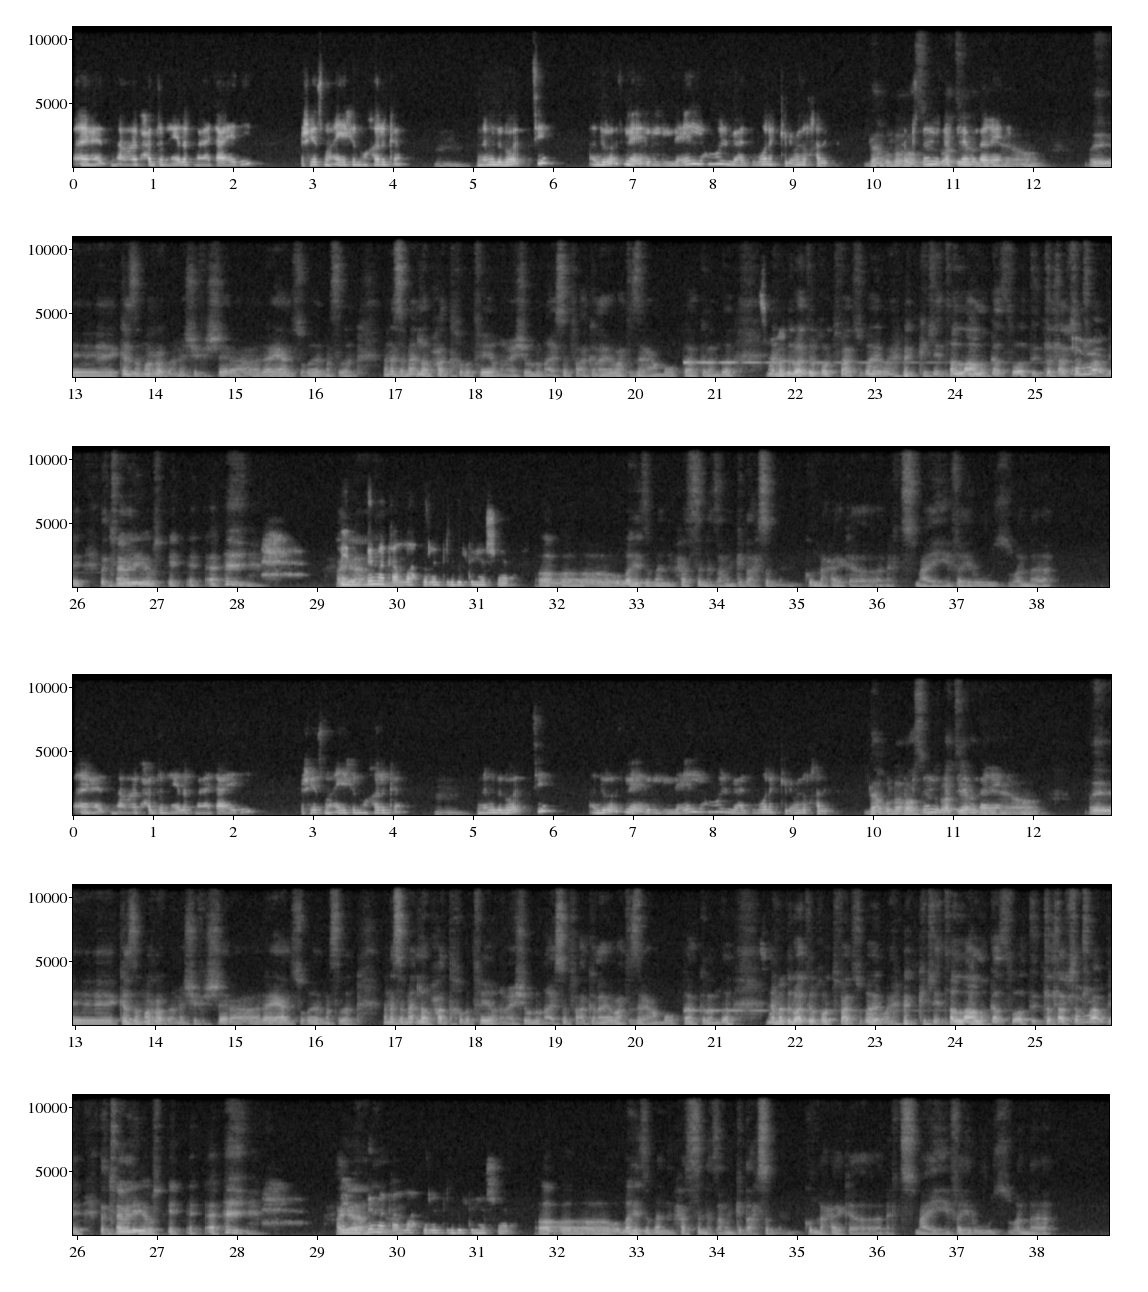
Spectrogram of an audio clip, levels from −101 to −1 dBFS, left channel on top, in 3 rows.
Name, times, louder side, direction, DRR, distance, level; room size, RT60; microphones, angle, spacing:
voice 1, 0.0-2.2 2.9-4.1 5.1-5.9 6.5-9.4 10.4-11.7 25.5-25.7 28.3-28.8 29.3-31.5, left 5 dB, 80° left, 10 dB, 0.8 m, -31 dB
voice 2, 4.5-4.9 9.9-12.1 12.7-26.2 26.5-27.0 27.4-28.3 29.2-30.0 31.8-38.1, right 1 dB, 45° right, -1 dB, 2.2 m, -36 dB
sound 1, 20.6-25.8, left 6 dB, 50° left, 2.4 m, -49 dB
9.4 x 6.4 x 5.9 m, 0.35 s
head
